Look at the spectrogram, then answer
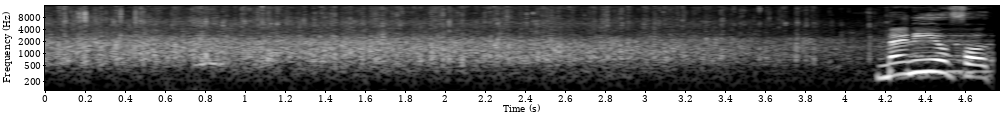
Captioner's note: applause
